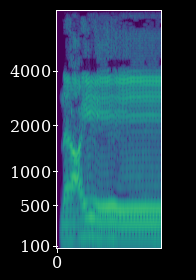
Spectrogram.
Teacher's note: mad itu al-jauf, rongga mulut. Jangan sampai masuk ke rongga hidung. Jangan na'im.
